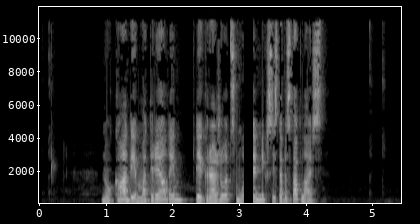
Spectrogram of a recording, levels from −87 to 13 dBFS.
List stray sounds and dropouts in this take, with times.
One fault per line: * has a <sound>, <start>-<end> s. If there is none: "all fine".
* has a dropout, 3.1-3.2 s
